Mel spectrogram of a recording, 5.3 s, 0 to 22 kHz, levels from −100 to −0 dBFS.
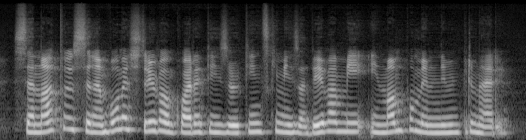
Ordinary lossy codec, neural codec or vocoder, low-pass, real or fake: none; autoencoder, 48 kHz, 32 numbers a frame, DAC-VAE, trained on Japanese speech; 19.8 kHz; fake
